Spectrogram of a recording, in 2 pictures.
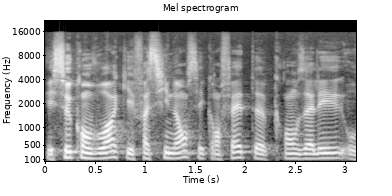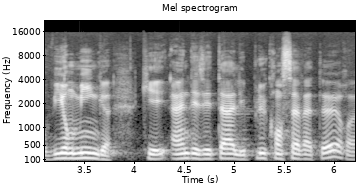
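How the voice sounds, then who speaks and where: Speaking at a moderate pace, a man uses an ordinary speaking voice with a fairly high pitch and fairly even intonation. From India. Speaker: economist, researcher and author. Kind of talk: panel discussion answer. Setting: conference room with audience.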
